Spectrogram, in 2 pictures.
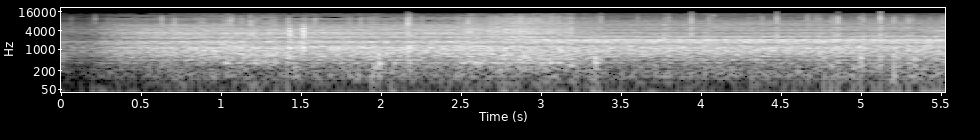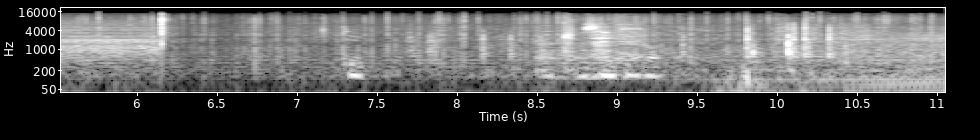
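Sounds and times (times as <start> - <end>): faint crackles: 0.0 - 11.0
flame jet hissing: 0.0 - 11.0.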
